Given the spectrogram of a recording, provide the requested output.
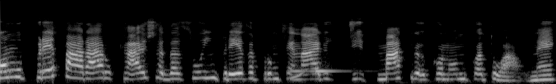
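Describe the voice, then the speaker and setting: A woman with a high voice talks fairly slowly. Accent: Minas Gerais. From Minas Gerais, Brazil. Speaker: business consultant and webinar host. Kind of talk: webinar presentation. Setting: online webinar.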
